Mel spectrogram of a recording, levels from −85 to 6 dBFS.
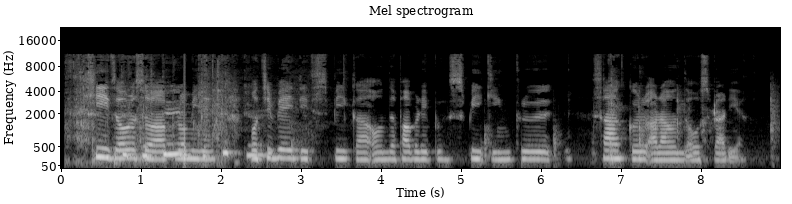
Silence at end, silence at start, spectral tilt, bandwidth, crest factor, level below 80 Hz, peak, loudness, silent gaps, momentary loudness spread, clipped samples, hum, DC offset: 0.05 s; 0.05 s; -6 dB/octave; 11.5 kHz; 16 dB; -56 dBFS; -4 dBFS; -21 LUFS; none; 13 LU; under 0.1%; none; under 0.1%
